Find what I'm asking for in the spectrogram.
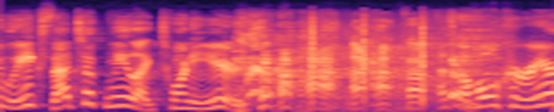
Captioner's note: laughter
